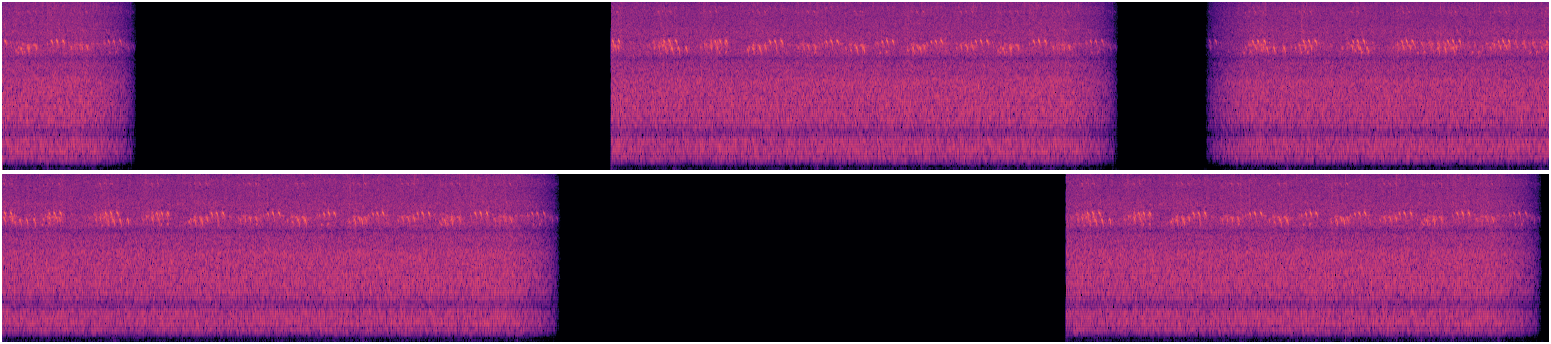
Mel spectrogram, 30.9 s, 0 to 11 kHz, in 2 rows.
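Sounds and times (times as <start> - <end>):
crickets chirping: 0.0 - 1.3, 6.1 - 11.1, 12.1 - 21.0, 26.2 - 30.9
gentle rain hissing: 0.0 - 1.3, 6.1 - 11.2, 12.1 - 21.0, 26.1 - 30.9.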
